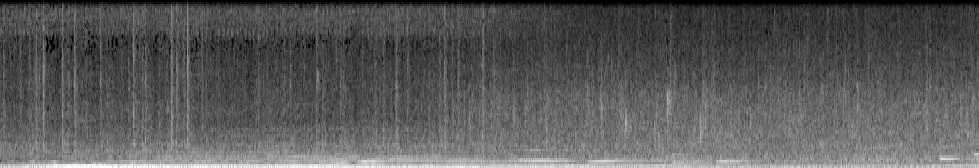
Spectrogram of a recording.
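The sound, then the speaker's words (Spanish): Steady rain falls on a surface, a dense, even hiss of drops that stays loud and unbroken for the whole stretch, easing only slightly toward the end. “Y la lluvia hoy podría llegar a ser hasta una mala enemiga.”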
